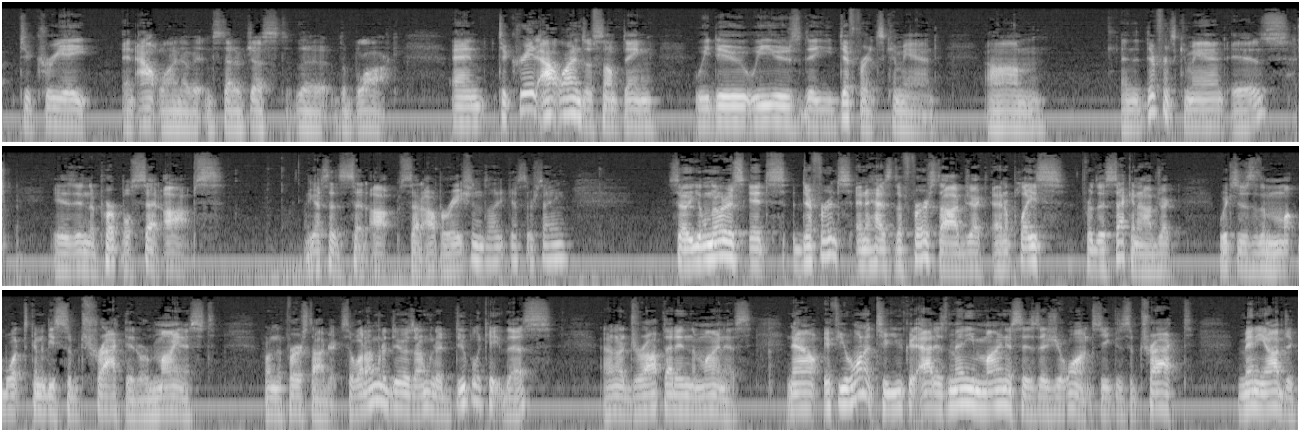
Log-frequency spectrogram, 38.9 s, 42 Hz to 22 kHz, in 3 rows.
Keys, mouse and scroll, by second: 7.6 click, 9.9 click, 12.9 ctrl+r, 15.6 click, 17.3-19.1 drag, 29.4 right click, 30.6 click, 31.6-32.7 drag, 34.8 click.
